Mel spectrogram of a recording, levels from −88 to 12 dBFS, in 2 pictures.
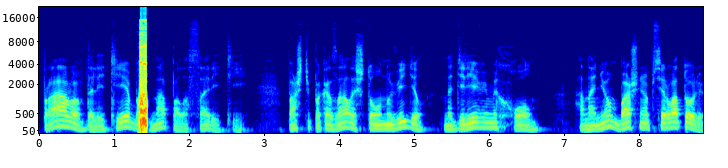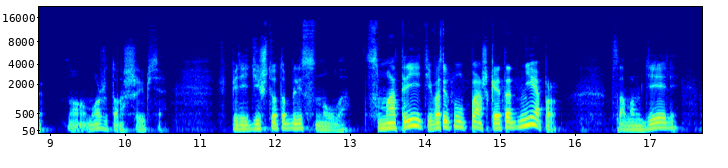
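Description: Speech with damaged data in the compressed stream. Brief glitches break in at 1.29–1.47 s, just before "полоса реки", then at 9.86–9.93 s and 14.20–14.24 s. Corrupted bytes threw the decoder out of sync each time.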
